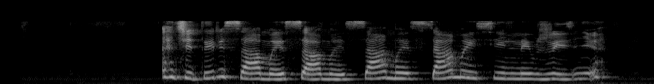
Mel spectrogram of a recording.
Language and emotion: Russian, positive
